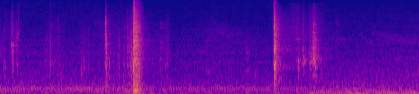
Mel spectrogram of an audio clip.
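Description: A plastic disc case clicks as it is handled.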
